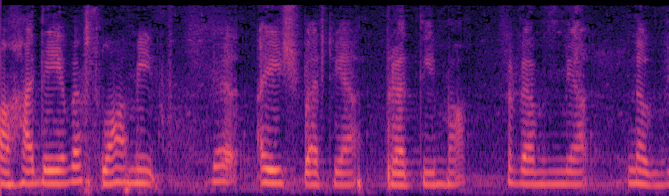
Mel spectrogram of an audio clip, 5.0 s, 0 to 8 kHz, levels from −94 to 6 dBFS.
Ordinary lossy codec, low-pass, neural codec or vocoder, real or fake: none; none; codec, 16 kHz, 1.1 kbps, Voila-Tokenizer; fake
